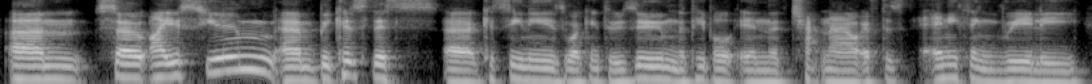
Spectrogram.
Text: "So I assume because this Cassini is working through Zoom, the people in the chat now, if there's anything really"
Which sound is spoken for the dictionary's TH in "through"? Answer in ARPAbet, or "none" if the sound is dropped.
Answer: TH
